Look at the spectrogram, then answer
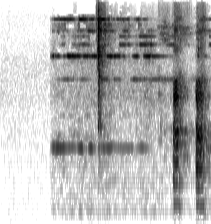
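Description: A telephone rings with a steady electronic tone, broken by two sharp bursts of bell-like ringing near the end, close and fairly loud with no talk.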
